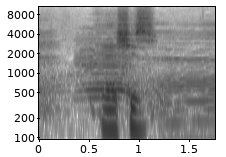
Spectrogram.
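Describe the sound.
A mature cow that has had several calves and is full of milk lets out one short, low moo, rising briefly out of quiet background.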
